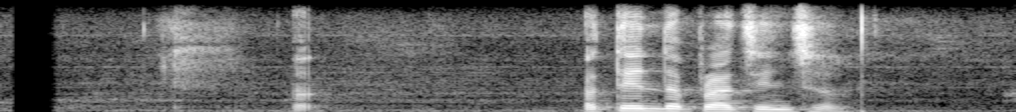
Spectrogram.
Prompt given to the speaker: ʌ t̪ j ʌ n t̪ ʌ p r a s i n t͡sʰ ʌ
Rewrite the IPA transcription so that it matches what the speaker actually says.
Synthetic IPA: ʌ t̪ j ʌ n t̪ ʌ p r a t͡s i n t͡sʰ ʌ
